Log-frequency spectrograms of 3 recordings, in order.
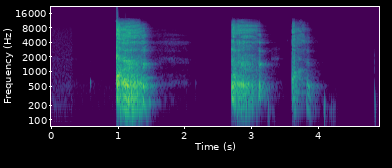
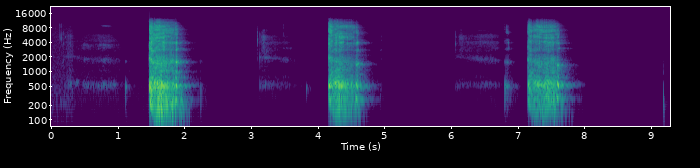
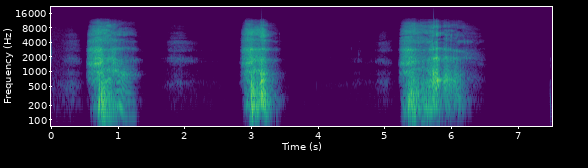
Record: {"cough_length": "4.9 s", "cough_amplitude": 26028, "cough_signal_mean_std_ratio": 0.32, "three_cough_length": "9.3 s", "three_cough_amplitude": 24289, "three_cough_signal_mean_std_ratio": 0.28, "exhalation_length": "7.5 s", "exhalation_amplitude": 26020, "exhalation_signal_mean_std_ratio": 0.36, "survey_phase": "beta (2021-08-13 to 2022-03-07)", "age": "45-64", "gender": "Female", "wearing_mask": "No", "symptom_cough_any": true, "symptom_runny_or_blocked_nose": true, "symptom_shortness_of_breath": true, "symptom_sore_throat": true, "symptom_fatigue": true, "symptom_headache": true, "symptom_change_to_sense_of_smell_or_taste": true, "symptom_loss_of_taste": true, "symptom_onset": "4 days", "smoker_status": "Never smoked", "respiratory_condition_asthma": false, "respiratory_condition_other": false, "recruitment_source": "Test and Trace", "submission_delay": "2 days", "covid_test_result": "Positive", "covid_test_method": "RT-qPCR", "covid_ct_value": 13.3, "covid_ct_gene": "ORF1ab gene"}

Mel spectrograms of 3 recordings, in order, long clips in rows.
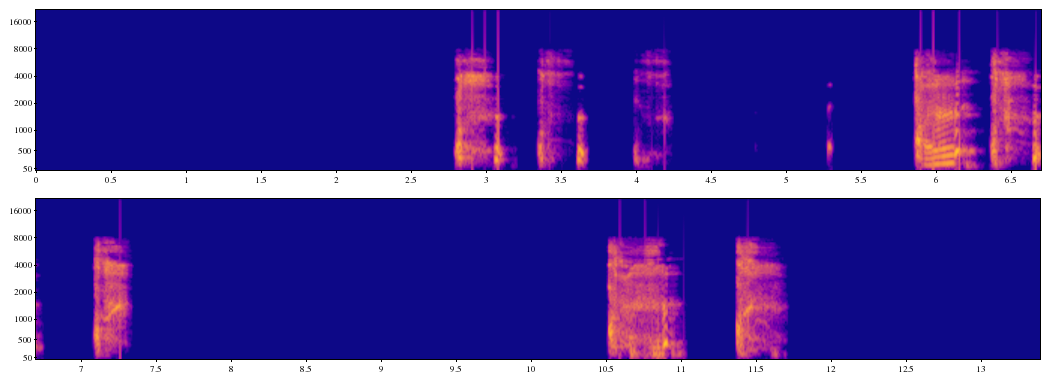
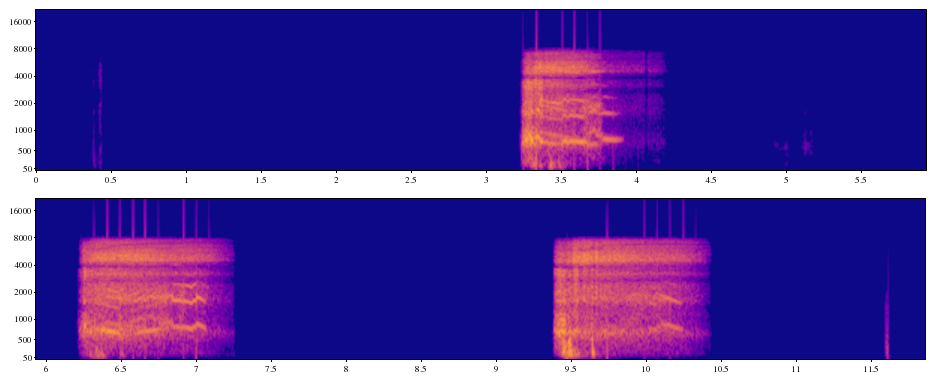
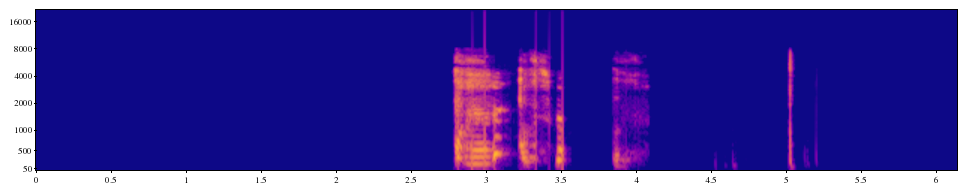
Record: {"three_cough_length": "13.4 s", "three_cough_amplitude": 30135, "three_cough_signal_mean_std_ratio": 0.26, "exhalation_length": "11.9 s", "exhalation_amplitude": 28850, "exhalation_signal_mean_std_ratio": 0.35, "cough_length": "6.1 s", "cough_amplitude": 29859, "cough_signal_mean_std_ratio": 0.22, "survey_phase": "beta (2021-08-13 to 2022-03-07)", "age": "18-44", "gender": "Female", "wearing_mask": "No", "symptom_cough_any": true, "symptom_runny_or_blocked_nose": true, "symptom_shortness_of_breath": true, "symptom_abdominal_pain": true, "symptom_fatigue": true, "symptom_headache": true, "symptom_change_to_sense_of_smell_or_taste": true, "symptom_onset": "3 days", "smoker_status": "Never smoked", "respiratory_condition_asthma": false, "respiratory_condition_other": false, "recruitment_source": "Test and Trace", "submission_delay": "2 days", "covid_test_result": "Positive", "covid_test_method": "RT-qPCR", "covid_ct_value": 15.4, "covid_ct_gene": "N gene", "covid_ct_mean": 15.7, "covid_viral_load": "7200000 copies/ml", "covid_viral_load_category": "High viral load (>1M copies/ml)"}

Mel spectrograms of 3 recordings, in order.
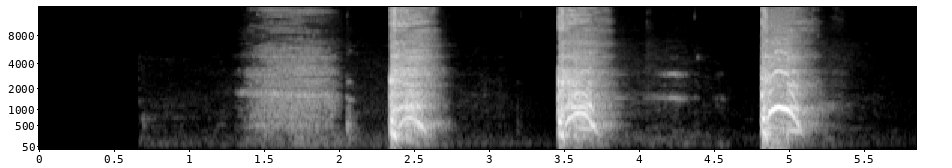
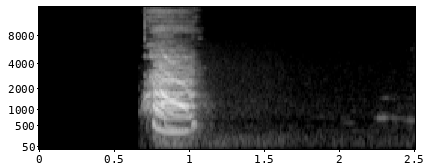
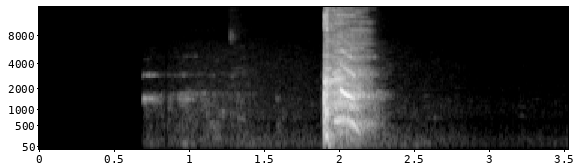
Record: {"three_cough_length": "5.9 s", "three_cough_amplitude": 32768, "three_cough_signal_mean_std_ratio": 0.32, "exhalation_length": "2.5 s", "exhalation_amplitude": 23021, "exhalation_signal_mean_std_ratio": 0.27, "cough_length": "3.5 s", "cough_amplitude": 32767, "cough_signal_mean_std_ratio": 0.21, "survey_phase": "beta (2021-08-13 to 2022-03-07)", "age": "45-64", "gender": "Male", "wearing_mask": "No", "symptom_none": true, "smoker_status": "Never smoked", "respiratory_condition_asthma": true, "respiratory_condition_other": false, "recruitment_source": "Test and Trace", "submission_delay": "0 days", "covid_test_result": "Negative", "covid_test_method": "LFT"}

